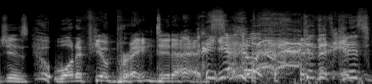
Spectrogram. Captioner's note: laughing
